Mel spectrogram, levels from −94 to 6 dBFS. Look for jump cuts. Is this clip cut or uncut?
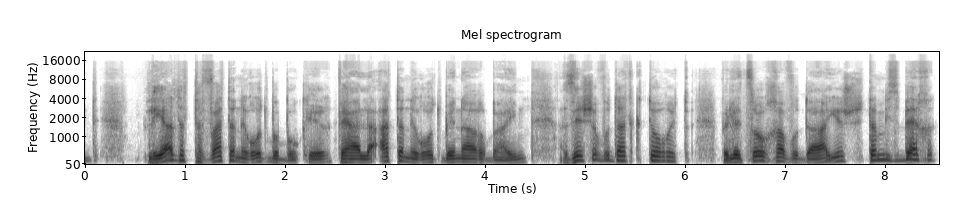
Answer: cut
